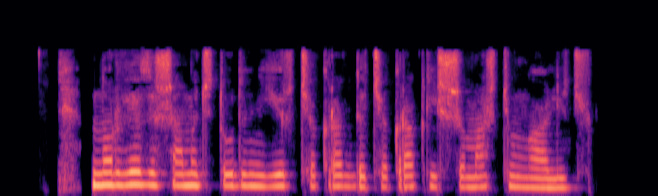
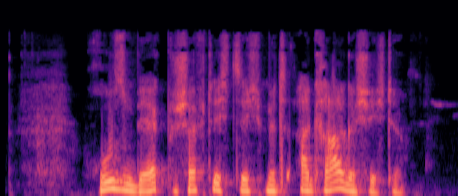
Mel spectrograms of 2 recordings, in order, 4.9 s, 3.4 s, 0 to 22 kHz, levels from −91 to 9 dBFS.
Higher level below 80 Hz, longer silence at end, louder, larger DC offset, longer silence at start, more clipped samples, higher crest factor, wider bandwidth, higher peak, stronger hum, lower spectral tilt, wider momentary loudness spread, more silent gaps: second, -64 dBFS vs -40 dBFS; about the same, 0.5 s vs 0.4 s; about the same, -16 LUFS vs -15 LUFS; neither; about the same, 0.45 s vs 0.4 s; neither; about the same, 16 dB vs 16 dB; second, 8 kHz vs 11.5 kHz; about the same, 0 dBFS vs 0 dBFS; neither; second, -4 dB/octave vs -7 dB/octave; first, 13 LU vs 8 LU; first, 0.63-0.68 s vs none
